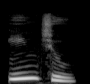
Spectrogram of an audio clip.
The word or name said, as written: ಇಂಚೆ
